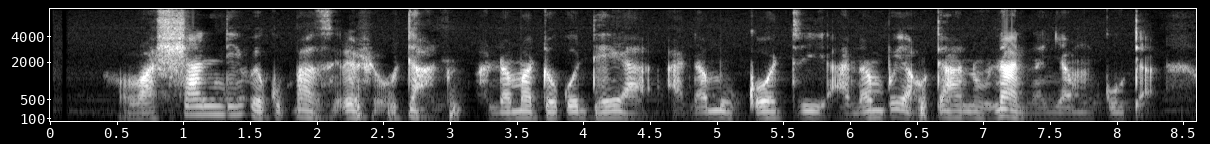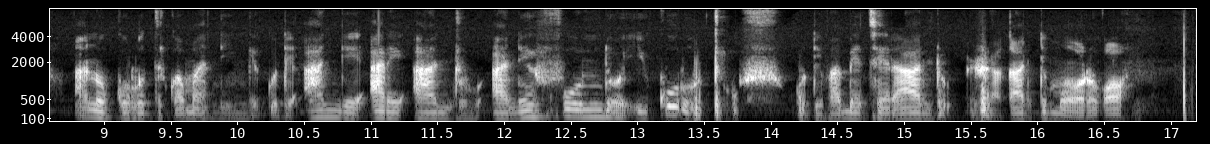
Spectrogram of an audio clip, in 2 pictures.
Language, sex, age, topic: Ndau, female, 50+, health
